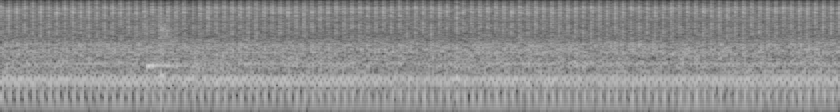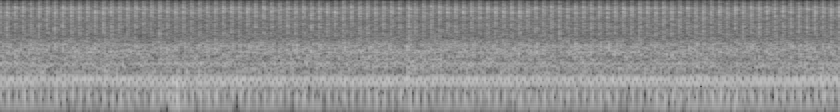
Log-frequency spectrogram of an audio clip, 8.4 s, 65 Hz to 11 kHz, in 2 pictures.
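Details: Free Craftsman 20-inch 4hp push mower running after cable replacement and new carburetor install, started after 5 primes: steady, even drone at constant speed with no stumbling or surging, engine now running properly.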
